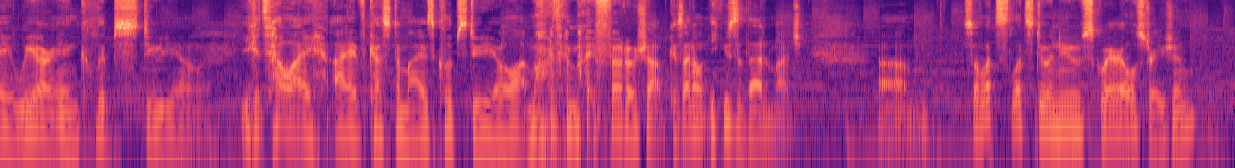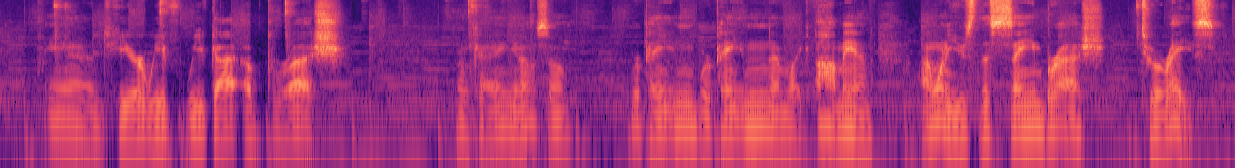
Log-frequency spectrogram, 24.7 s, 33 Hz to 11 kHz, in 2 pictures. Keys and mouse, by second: 8.1 click, 11.2 click, 12.8 s, 15.3 ctrl+alt+click, 16.3 click, 17.0 ctrl+z, 17.6-19.6 drag, 23.7 x.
